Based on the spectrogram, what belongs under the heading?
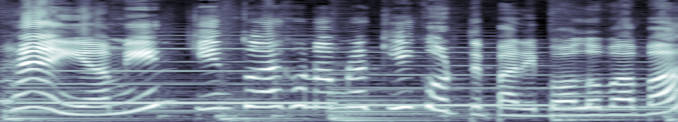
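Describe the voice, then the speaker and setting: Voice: very high-pitched, sing-song, fairly quick, music in the background. A performer voicing a practical village woman in a children's cartoon, speaking in a matter-of-fact, instructing way. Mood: gently concerned. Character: practical village woman, mother or farm owner. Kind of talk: children's moral cartoon dialogue.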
